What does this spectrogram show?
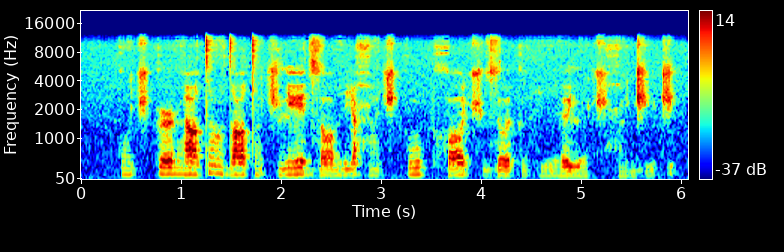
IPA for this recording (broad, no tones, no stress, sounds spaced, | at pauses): k ɔ̤ t͡ʃ k ə˞ ɦ a tˤ i̤ dˤ ə˞ tˤ e̤ t͡ʃ lʲ e d͡z ɔ ɦ i ħ a̤ t͡ʃ k u p x ɔ t͡ʃ d͡z ʊ ə̯ k ə̤ h i̤ ɦ ɘ lʲ ɔ̤ t͡ʃ ħ ə̤ d͡ʒ i̤ t͡ʃ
